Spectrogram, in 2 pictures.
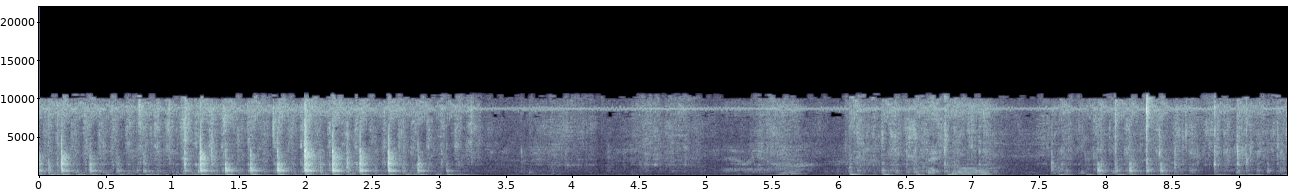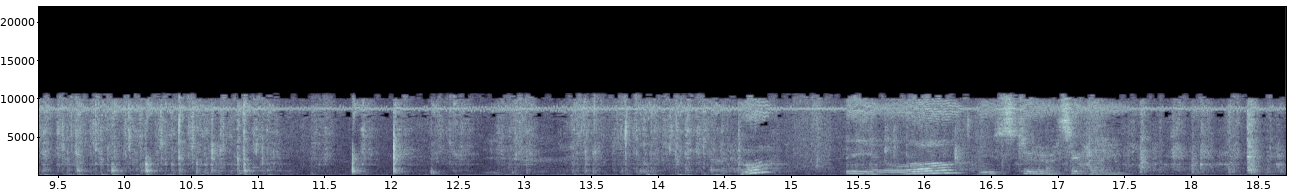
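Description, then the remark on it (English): A wooden spoon stirs a sugary mixture in a bowl, scraping and clinking in quick, steady strokes that start loud, then thin into sporadic taps as voices talk over it. “It's all sugar mixed up and then you can have another stir.”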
